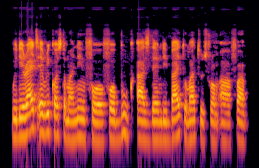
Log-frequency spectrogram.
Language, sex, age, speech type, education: Nigerian Pidgin, male, 15-29, spontaneous, tertiary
